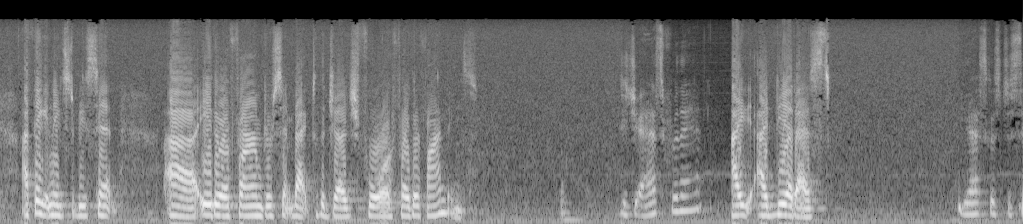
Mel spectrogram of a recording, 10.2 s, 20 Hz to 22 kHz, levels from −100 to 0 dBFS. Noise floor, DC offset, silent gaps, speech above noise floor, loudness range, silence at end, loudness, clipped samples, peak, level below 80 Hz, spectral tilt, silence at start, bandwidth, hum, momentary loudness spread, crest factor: -35 dBFS; under 0.1%; none; 22 dB; 7 LU; 0 s; -14 LUFS; under 0.1%; -4 dBFS; -40 dBFS; -4.5 dB/octave; 0 s; 16 kHz; none; 23 LU; 12 dB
